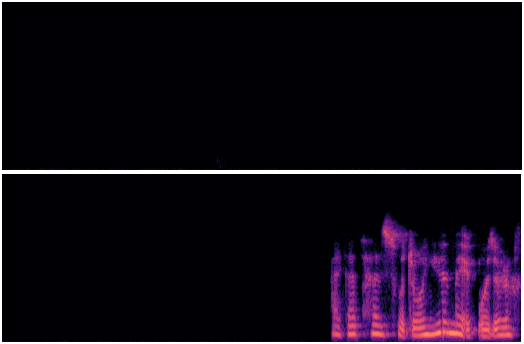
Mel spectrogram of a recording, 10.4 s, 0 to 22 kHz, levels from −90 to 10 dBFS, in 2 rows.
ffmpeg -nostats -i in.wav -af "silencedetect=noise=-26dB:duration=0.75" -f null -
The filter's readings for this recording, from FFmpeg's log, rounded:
silence_start: 0.00
silence_end: 8.51 | silence_duration: 8.51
